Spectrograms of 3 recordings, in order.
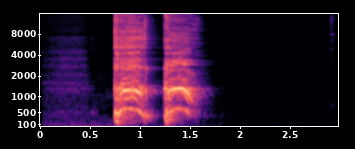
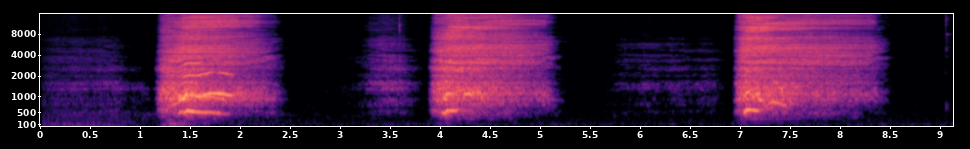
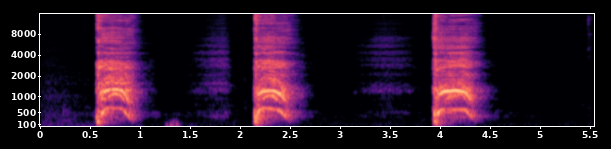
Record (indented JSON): {
  "cough_length": "3.0 s",
  "cough_amplitude": 32767,
  "cough_signal_mean_std_ratio": 0.42,
  "exhalation_length": "9.1 s",
  "exhalation_amplitude": 31170,
  "exhalation_signal_mean_std_ratio": 0.49,
  "three_cough_length": "5.5 s",
  "three_cough_amplitude": 32768,
  "three_cough_signal_mean_std_ratio": 0.4,
  "survey_phase": "alpha (2021-03-01 to 2021-08-12)",
  "age": "45-64",
  "gender": "Male",
  "wearing_mask": "No",
  "symptom_cough_any": true,
  "symptom_fatigue": true,
  "symptom_fever_high_temperature": true,
  "symptom_change_to_sense_of_smell_or_taste": true,
  "symptom_loss_of_taste": true,
  "symptom_onset": "3 days",
  "smoker_status": "Ex-smoker",
  "respiratory_condition_asthma": false,
  "respiratory_condition_other": false,
  "recruitment_source": "Test and Trace",
  "submission_delay": "2 days",
  "covid_test_result": "Positive",
  "covid_test_method": "RT-qPCR",
  "covid_ct_value": 15.8,
  "covid_ct_gene": "ORF1ab gene",
  "covid_ct_mean": 16.1,
  "covid_viral_load": "5100000 copies/ml",
  "covid_viral_load_category": "High viral load (>1M copies/ml)"
}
